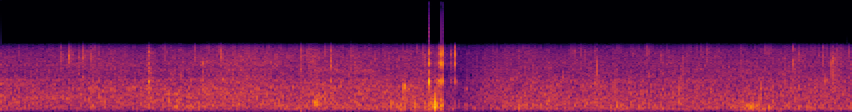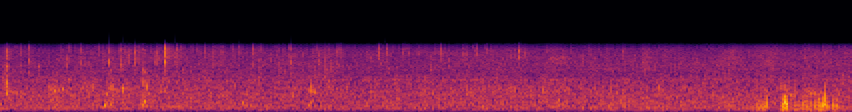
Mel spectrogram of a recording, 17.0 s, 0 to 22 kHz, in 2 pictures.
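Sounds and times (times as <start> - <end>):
water drips and splashes: 0.0 - 17.0
water rushing: 0.0 - 17.0.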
